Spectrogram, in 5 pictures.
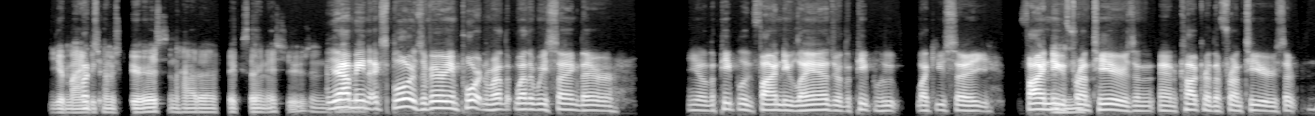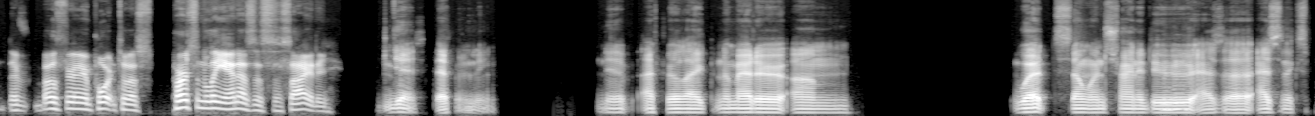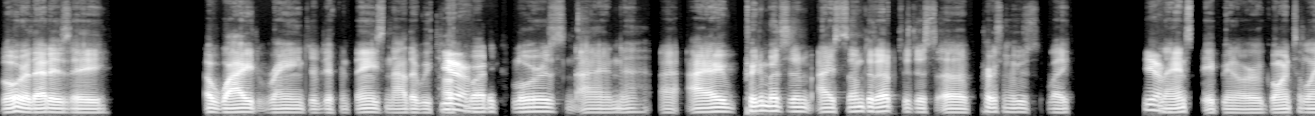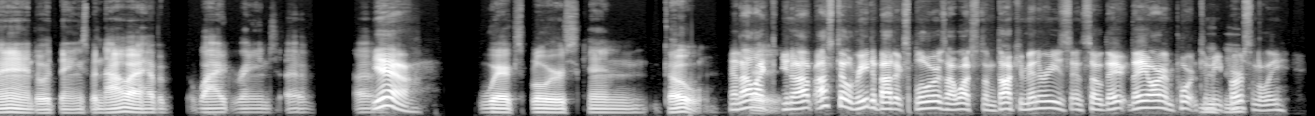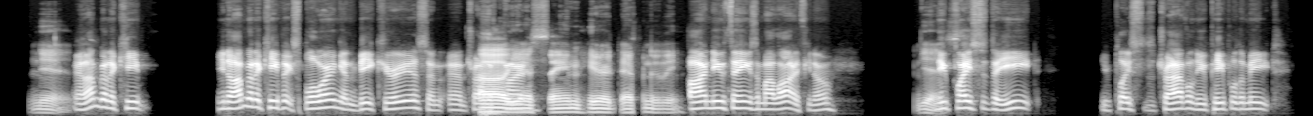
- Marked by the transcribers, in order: other background noise; tapping
- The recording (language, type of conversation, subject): English, unstructured, What can explorers' perseverance teach us?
